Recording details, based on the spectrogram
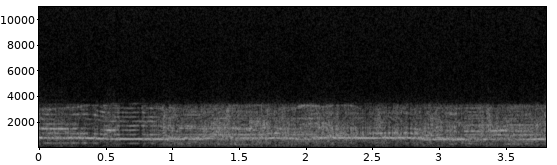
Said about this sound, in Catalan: Ara sí, els primers crits de campions, campions, quan estem sobre el minut 90 i 25 segons de partit.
